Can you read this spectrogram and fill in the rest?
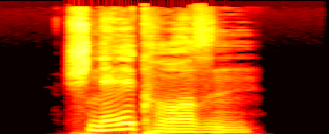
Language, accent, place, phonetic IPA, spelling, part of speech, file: German, Germany, Berlin, [ˈʃnɛlˌkʊʁzn̩], Schnellkursen, noun, De-Schnellkursen.ogg
- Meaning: dative plural of Schnellkurs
